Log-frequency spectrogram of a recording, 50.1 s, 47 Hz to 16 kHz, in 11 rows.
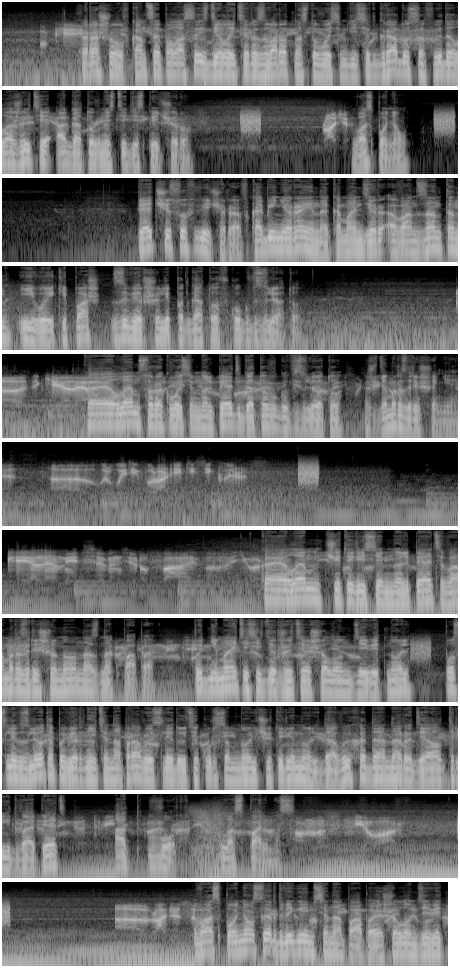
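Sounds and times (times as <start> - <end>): low musical drone and hum: 0.0 - 3.4, 13.8 - 50.0
radio-like voices talking: 0.4 - 7.2, 7.8 - 9.2, 18.2 - 26.0, 27.4 - 45.8, 46.7 - 50.0
radio static crackle: 6.9 - 8.0, 8.8 - 9.2, 25.8 - 26.0, 35.9 - 36.3, 41.6 - 45.8
voice through a radio: 32.9 - 35.4, 46.8 - 50.0.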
